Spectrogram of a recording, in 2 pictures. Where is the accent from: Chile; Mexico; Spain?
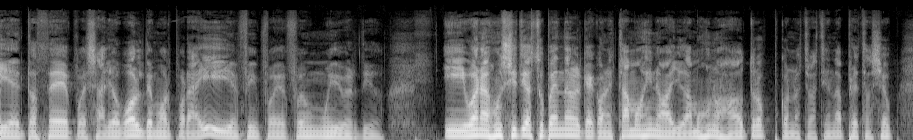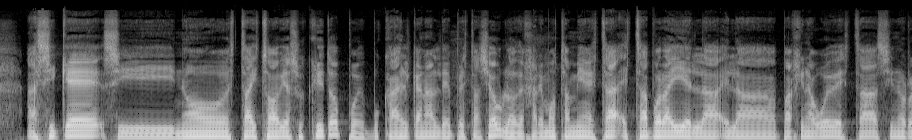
Spain; Almería, Andalusia; Y para los que somos de Almería lo entendemos perfectamente.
